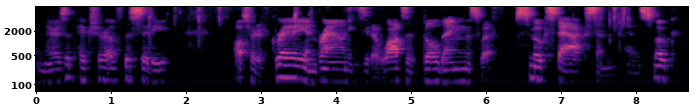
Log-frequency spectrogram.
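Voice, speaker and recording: An American man in his thirties reading a picture book aloud to children in a gentle, explanatory way. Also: medium pitch, measured pace. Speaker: museum story time host. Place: small plain room indoors. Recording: roomy indoor echo.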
